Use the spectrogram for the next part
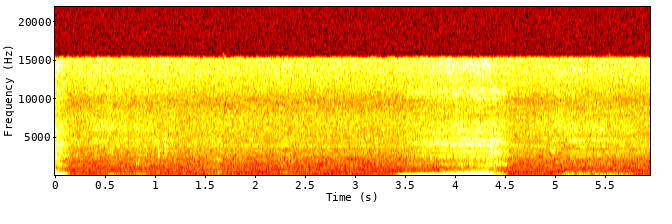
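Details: Son asleep, snoring: quiet room with one clear low, buzzing snore and a fainter second one; ordinary sleep snoring.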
